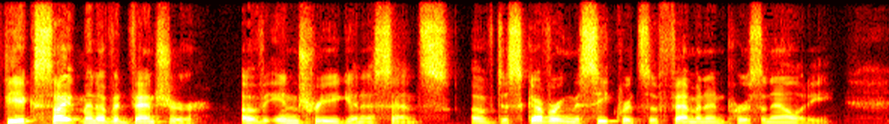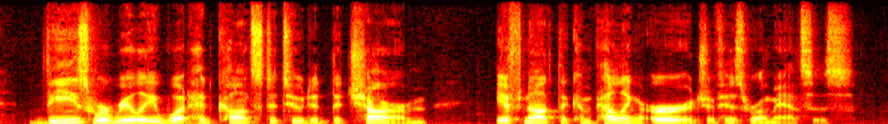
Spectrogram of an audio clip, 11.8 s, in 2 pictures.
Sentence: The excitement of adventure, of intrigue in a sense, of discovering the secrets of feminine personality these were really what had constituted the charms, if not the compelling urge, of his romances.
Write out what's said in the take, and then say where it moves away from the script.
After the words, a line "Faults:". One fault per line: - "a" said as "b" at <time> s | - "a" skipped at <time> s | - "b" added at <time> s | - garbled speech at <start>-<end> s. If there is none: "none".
The excitement of adventure, of intrigue in a sense, of discovering the secrets of feminine personality these were really what had constituted the charm, if not the compelling urge, of his romances.
Faults:
- "charms" said as "charm" at 8.2 s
